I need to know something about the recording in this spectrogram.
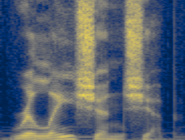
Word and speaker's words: relationship: Relationship. The shun sounds like ship. Relationship.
